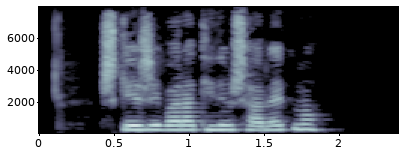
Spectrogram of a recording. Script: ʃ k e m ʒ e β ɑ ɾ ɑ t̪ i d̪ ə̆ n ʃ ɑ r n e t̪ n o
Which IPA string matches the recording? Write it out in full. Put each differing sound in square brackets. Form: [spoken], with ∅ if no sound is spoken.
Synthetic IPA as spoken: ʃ k e [∅] ʒ e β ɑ ɾ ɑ t̪ i d̪ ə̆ [m] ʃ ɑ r n e t̪ [m] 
